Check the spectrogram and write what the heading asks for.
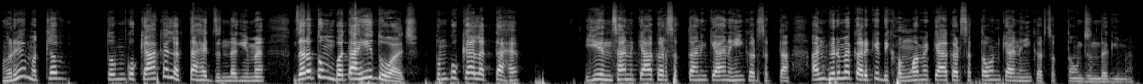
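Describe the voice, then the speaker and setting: Lively, teasing high-voiced male teacher. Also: fairly quick, smooth, no echo. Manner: lively, teasing, repeats instructions. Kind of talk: live online lecture.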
